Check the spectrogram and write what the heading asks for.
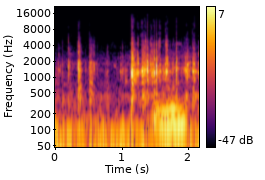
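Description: Plastic blister-packed die-cast toy cars on cardboard cards being handled on metal display pegs: a run of light clicks and plastic crinkling, busiest a little after the middle. A short steady hum of a man's voice comes near the end.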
